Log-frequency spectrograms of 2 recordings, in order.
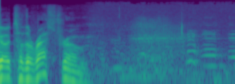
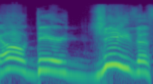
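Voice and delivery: desperate plea; 3 semitones higher, much slower than usual. Acted. Desperate prayer on the floor.

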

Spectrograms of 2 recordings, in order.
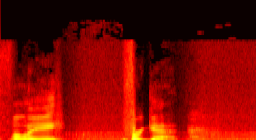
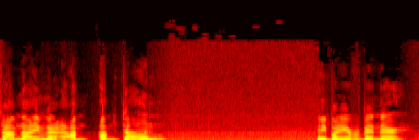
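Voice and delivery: ordinary delivery

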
